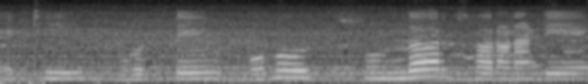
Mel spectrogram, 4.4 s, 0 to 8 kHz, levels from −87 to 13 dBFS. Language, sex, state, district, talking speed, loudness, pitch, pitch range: Odia, female, Odisha, Khordha, 95 wpm, -18 LUFS, 200 Hz, 200-210 Hz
